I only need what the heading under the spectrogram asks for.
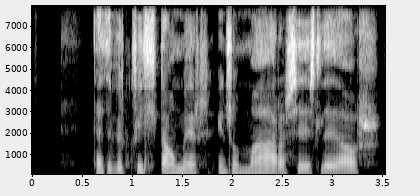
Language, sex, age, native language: Icelandic, female, 20-29, Icelandic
